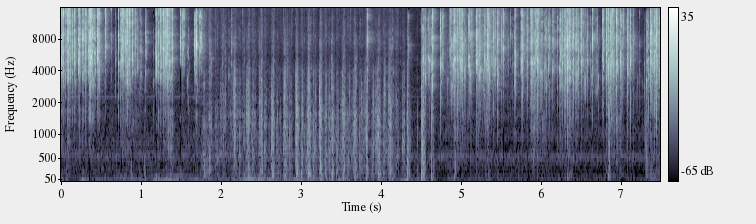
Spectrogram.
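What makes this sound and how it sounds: A small, flat pill blister pack of clear plastic bubbles on an aluminium foil backing, filled with white pills, is held in both hands and pressed, crinkled and tapped with long pink nails. Bright, hissy crinkling bursts alternate with quick runs of sharp, dry clicks and taps that stop instantly, with no ring.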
